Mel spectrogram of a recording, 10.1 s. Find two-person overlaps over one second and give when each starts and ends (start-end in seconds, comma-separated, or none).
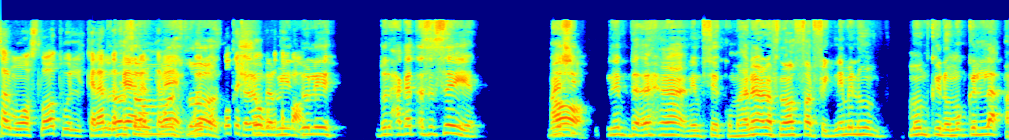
1.0-3.1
